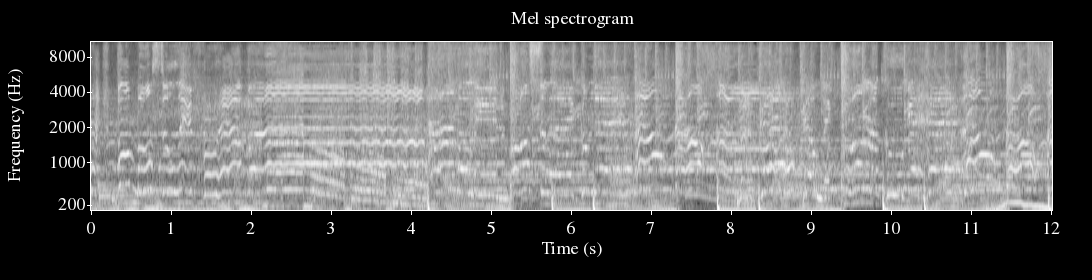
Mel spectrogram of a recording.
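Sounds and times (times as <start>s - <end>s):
pop song with synth beat: 0.0s - 12.0s
woman singing: 0.0s - 12.0s.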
